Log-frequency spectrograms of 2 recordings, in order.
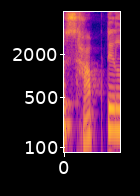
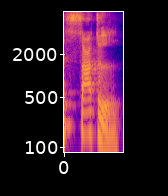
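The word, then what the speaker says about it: subtle: উচ্চারণটা কিন্তু সাবটেল নয়। উচ্চারণটা হবে সাটল।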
